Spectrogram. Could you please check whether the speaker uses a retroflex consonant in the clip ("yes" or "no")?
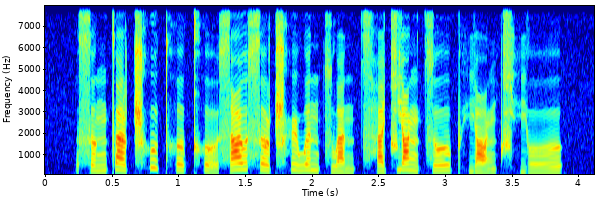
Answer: yes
